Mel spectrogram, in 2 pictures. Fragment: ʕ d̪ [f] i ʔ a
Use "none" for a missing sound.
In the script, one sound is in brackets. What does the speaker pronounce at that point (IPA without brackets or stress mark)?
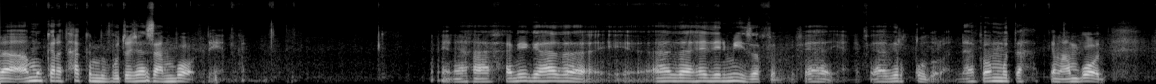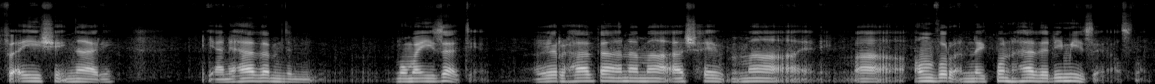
f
